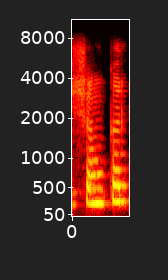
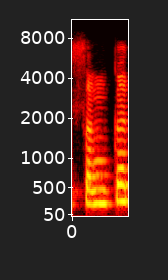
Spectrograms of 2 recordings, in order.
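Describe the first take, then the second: First: The word begins with an sh sound. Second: The word begins with a plain s sound. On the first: This is the standard Hindi pronunciation. The speaker calls it right. "शंकर का उच्चारण कीजिए, जो शुद्ध उच्चारण है" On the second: The regional mother tongue is influencing the Hindi. The speaker calls it wrong. "स ना बोल के, संकर ना बोल के"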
